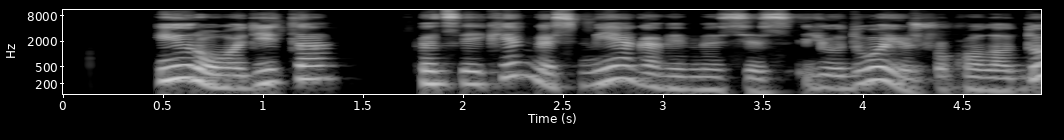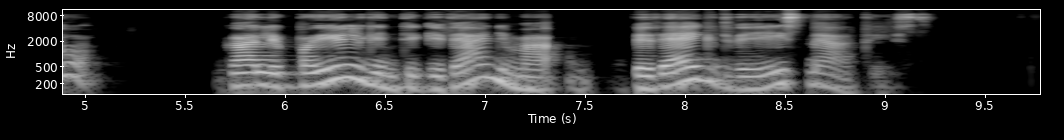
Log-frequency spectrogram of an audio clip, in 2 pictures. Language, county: Lithuanian, Alytus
